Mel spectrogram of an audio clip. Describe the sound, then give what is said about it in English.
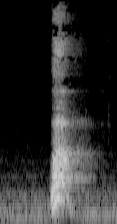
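A single sharp dog bark rings out, loud and abrupt against a quiet, faintly hissing background in a studio, then fades quickly with no talking. “oh, dog's gonna be barking.”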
